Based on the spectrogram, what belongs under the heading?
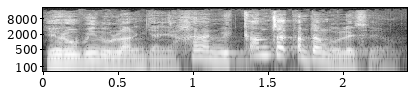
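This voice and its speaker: A middle-aged male pastor preaching a sermon and acting out scenes with sudden high cries. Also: very fast. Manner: animated, acts out God's voice with sudden high cries.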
